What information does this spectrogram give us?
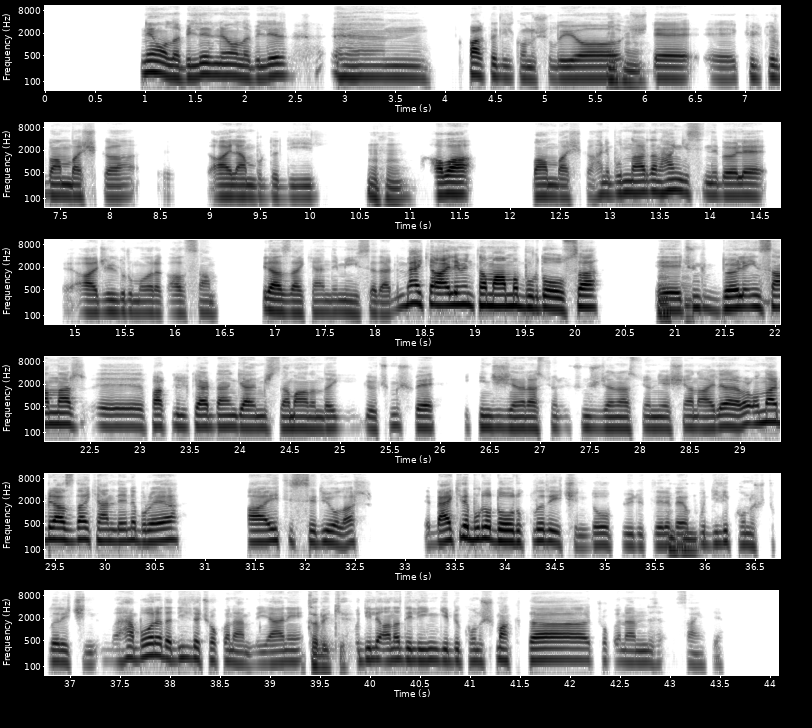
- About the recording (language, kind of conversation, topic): Turkish, podcast, Bir yere ait olmak senin için ne anlama geliyor ve bunu ne şekilde hissediyorsun?
- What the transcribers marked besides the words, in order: other background noise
